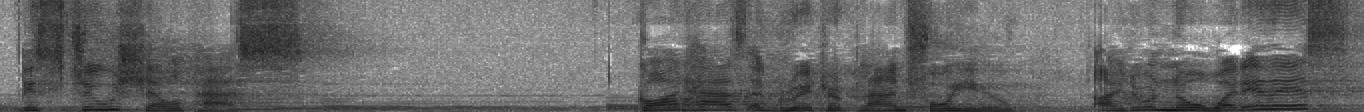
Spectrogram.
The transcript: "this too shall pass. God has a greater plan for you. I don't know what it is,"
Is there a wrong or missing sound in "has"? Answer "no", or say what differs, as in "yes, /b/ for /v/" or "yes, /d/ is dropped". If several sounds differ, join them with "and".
no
